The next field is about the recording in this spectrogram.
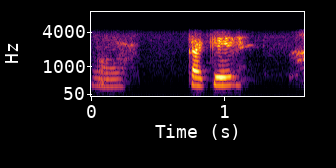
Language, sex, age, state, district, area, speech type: Assamese, female, 18-30, Assam, Sivasagar, urban, conversation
